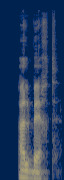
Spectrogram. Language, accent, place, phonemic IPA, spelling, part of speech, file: French, France, Lyon, /al.bɛʁt/, Alberte, proper noun, LL-Q150 (fra)-Alberte.wav
- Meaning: a female given name, masculine equivalent Albert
